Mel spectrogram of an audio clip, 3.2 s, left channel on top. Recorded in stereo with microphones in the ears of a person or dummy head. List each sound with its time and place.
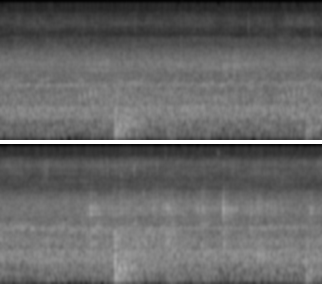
0.9 s chewing: 65° right (ahead or behind), 5.5 m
